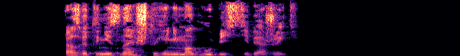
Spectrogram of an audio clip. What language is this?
Russian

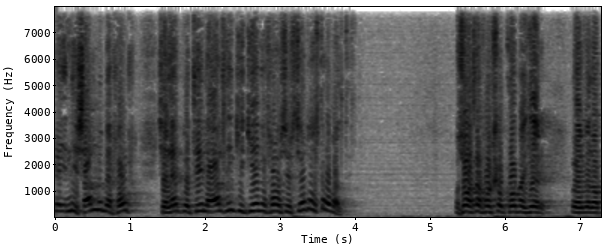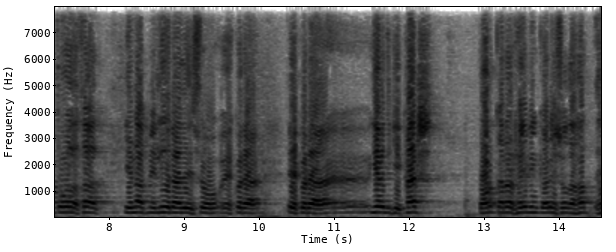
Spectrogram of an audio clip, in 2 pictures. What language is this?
Icelandic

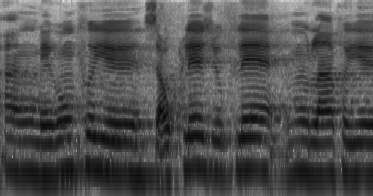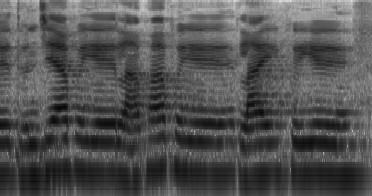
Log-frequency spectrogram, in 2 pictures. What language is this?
Bodo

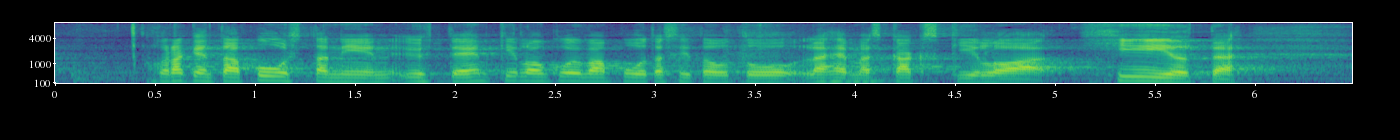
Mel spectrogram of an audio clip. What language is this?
Finnish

